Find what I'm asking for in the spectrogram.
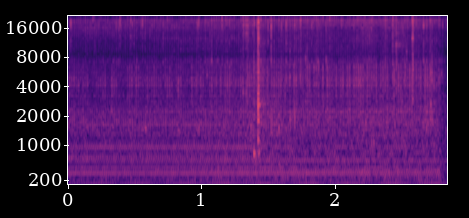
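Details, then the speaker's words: DeLonghi coffee machine test shot after service with new generator, replaced brew unit and deep clean: steady low motor drone with an even gear whir and a small click as the brew unit expands and compresses the grounds. Running correctly. "As you can hear and see, things are running correctly, following to the tunnel over here, going into the brew unit, where the brew unit basically expands, and it will just fill up this little pocket."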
